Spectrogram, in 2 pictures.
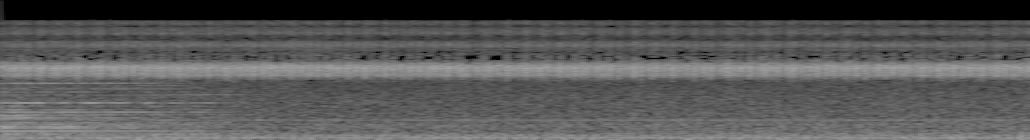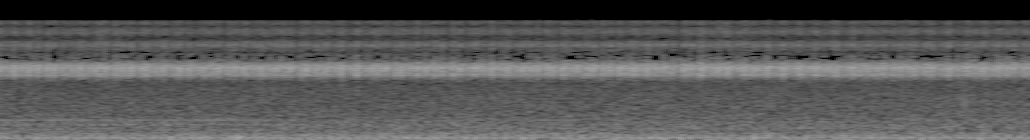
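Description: Steady, high-pitched insect chorus that keeps going without a break, with the end of a piece of music fading out in the first second or two.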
